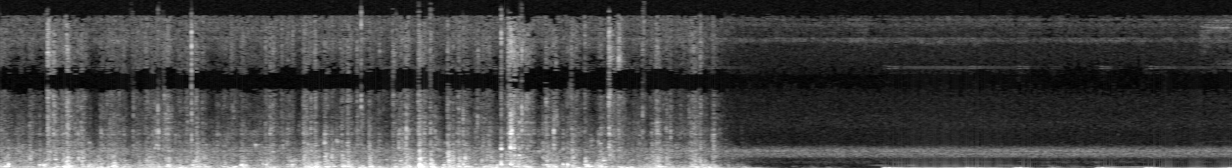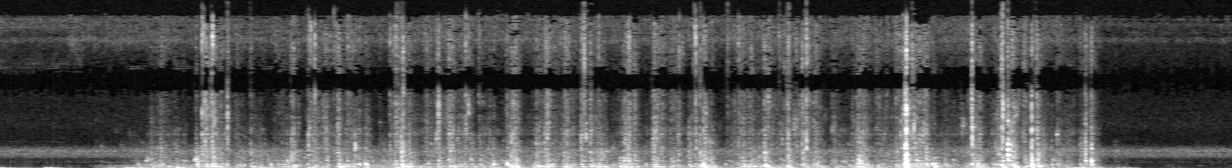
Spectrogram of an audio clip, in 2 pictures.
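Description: Wet clothes thump and slosh inside a washing machine drum.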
